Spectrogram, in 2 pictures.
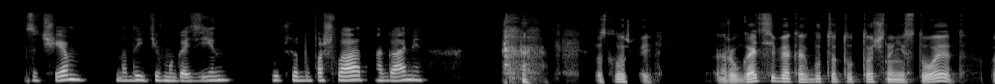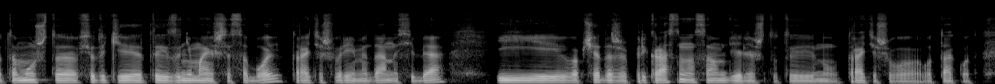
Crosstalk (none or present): none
